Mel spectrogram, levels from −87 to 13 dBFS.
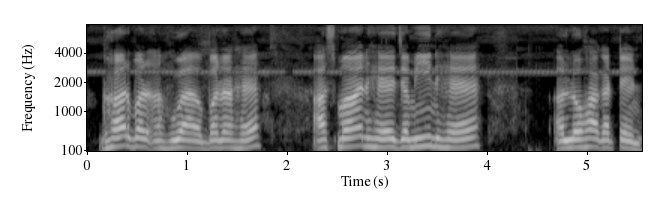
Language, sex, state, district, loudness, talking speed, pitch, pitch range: Hindi, male, Chhattisgarh, Sarguja, -18 LUFS, 140 wpm, 180 Hz, 170-195 Hz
